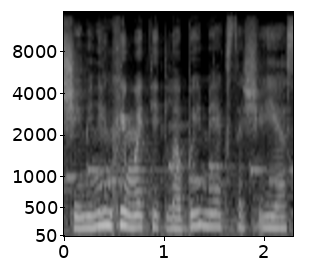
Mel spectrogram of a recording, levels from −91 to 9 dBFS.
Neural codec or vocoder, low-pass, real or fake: vocoder, 48 kHz, 128 mel bands, Vocos; 14.4 kHz; fake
